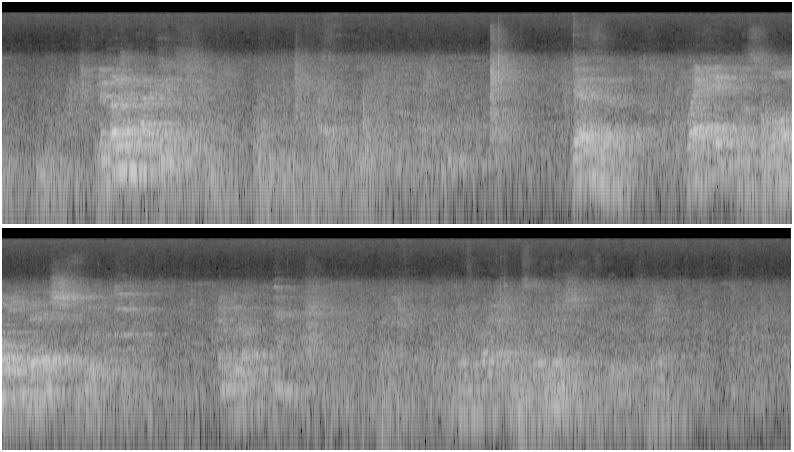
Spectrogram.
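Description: A young man lectures.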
